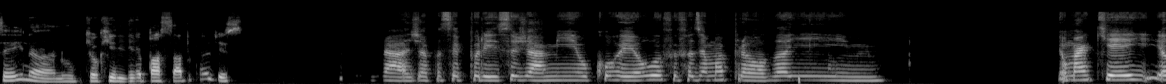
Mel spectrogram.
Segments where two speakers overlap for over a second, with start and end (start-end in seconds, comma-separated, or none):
none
